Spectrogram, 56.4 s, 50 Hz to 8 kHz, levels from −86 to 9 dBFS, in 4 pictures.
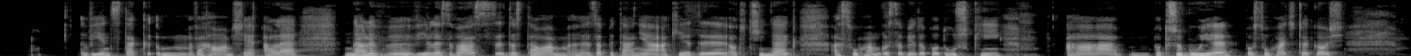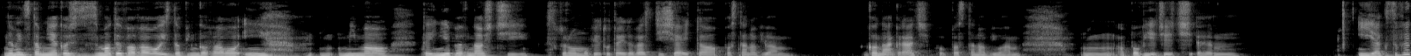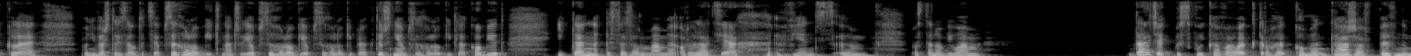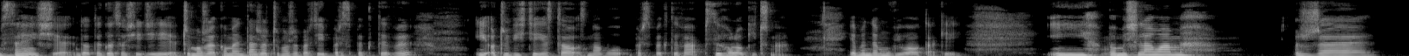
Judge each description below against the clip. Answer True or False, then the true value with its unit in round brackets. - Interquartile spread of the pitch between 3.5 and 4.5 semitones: False (2.8 semitones)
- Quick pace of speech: False (120 wpm)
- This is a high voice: True (195 Hz)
